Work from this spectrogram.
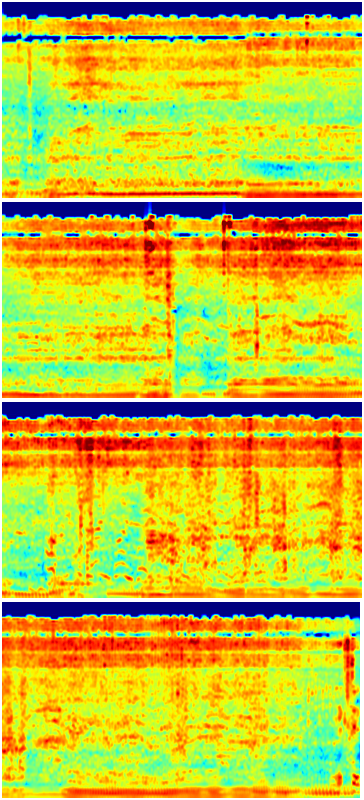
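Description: A motorcycle carrying three riders goes by on a village road near the South Sudan border in Uganda, its engine droning and shifting pitch for many seconds, loud and close, with people talking over it.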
